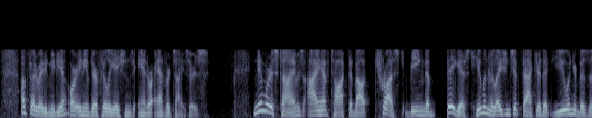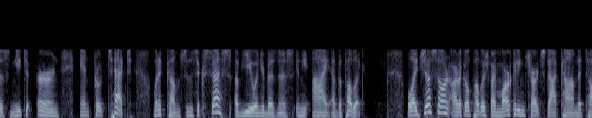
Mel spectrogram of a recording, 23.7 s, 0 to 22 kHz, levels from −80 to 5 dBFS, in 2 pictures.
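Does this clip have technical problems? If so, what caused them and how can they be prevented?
Yes. The speech carries GSM full-rate codec damage from start to finish: a buzzy, gravelly roughness from the coarse pulse-train excitation, with nothing above 4 kHz. A spectrogram shows a hard ceiling at 4 kHz and smeared harmonics, consistent with a 13 kbps GSM link. Prevent it by recording or routing through a wideband path rather than a legacy GSM voice channel.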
